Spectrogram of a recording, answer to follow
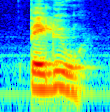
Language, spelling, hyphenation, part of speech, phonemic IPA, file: Dutch, peluw, pe‧luw, noun, /ˈpeː.lyu̯/, Nl-peluw.ogg
- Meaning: a long, narrow pillow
